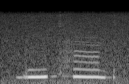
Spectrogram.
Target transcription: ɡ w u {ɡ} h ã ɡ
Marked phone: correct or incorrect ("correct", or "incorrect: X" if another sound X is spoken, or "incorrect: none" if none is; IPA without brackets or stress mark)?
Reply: correct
